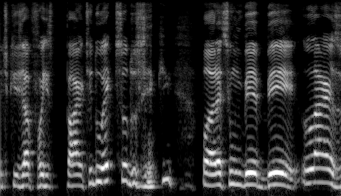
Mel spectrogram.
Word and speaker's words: Exodus: Aí o pessoal fala Exodus, né, meu? A gringaiada aqui no Brasil, Exodus, Êxodos. Enfim, em português, eu cheguei lá, brinquei com o cara, em vez de falar Êxodos, falei Exodos, ele, Êxodos. Enfim, o cara pronunciou em português.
